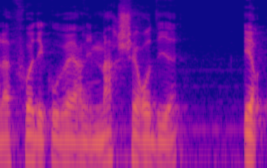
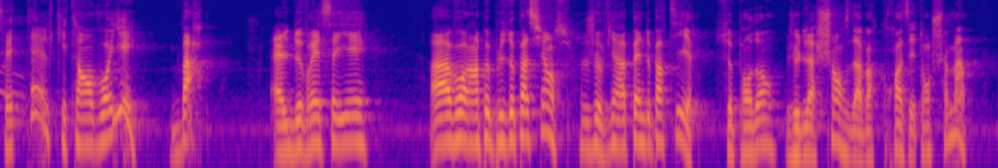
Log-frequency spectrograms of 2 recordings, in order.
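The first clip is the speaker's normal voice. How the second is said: put-on granny voice, higher and louder; 9 semitones higher, 8 dB louder than usual. Voicing a game character reading her dialogue: grandma voice. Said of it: "la voix de grand-mère".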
